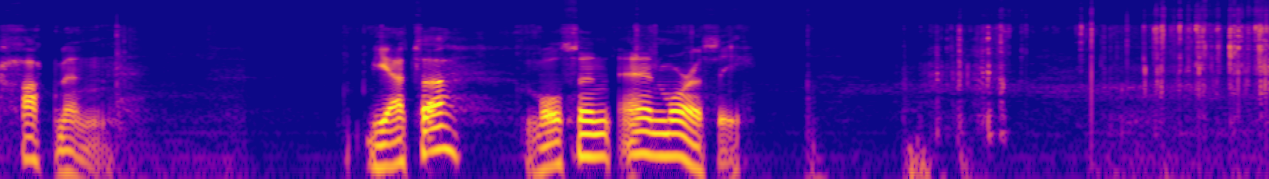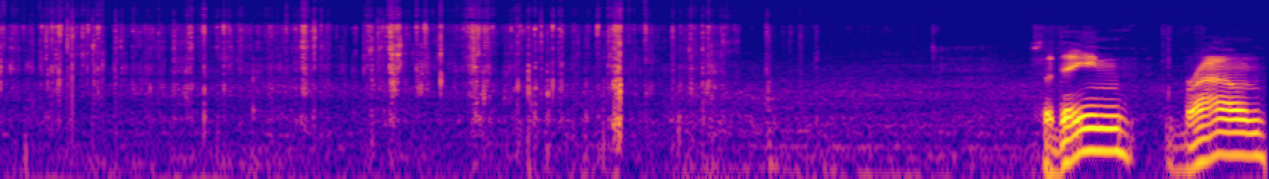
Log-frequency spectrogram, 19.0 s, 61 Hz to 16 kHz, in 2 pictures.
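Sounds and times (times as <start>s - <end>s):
foil wrapper crinkling: 7.0s - 16.2s.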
